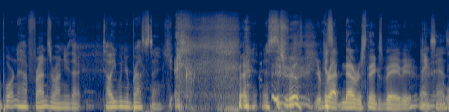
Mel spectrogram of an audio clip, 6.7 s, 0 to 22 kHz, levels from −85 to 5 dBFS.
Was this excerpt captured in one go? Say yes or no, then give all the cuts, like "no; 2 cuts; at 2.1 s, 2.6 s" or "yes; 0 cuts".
yes; 0 cuts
